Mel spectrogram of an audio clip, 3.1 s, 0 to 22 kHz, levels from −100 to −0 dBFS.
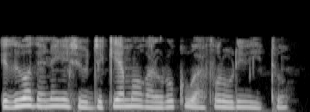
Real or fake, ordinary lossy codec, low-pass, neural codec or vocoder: real; none; 5.4 kHz; none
